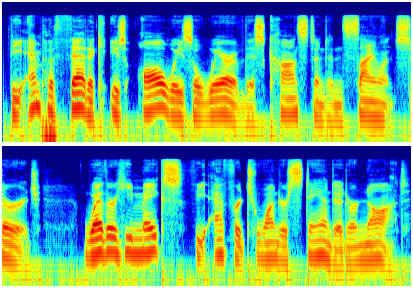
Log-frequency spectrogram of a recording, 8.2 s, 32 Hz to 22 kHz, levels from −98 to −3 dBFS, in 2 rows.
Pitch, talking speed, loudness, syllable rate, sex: 105 Hz, 155 wpm, -20 LUFS, 4.8 syllables/s, male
